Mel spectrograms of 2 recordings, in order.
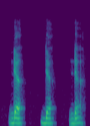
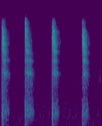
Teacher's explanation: It's a voiced sound. It's voiced, d, d. It makes your throat vibrate.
